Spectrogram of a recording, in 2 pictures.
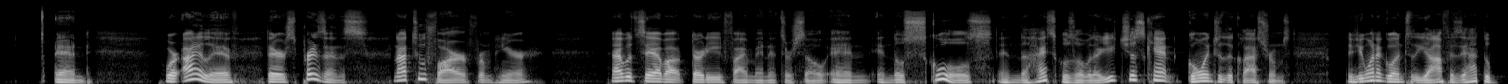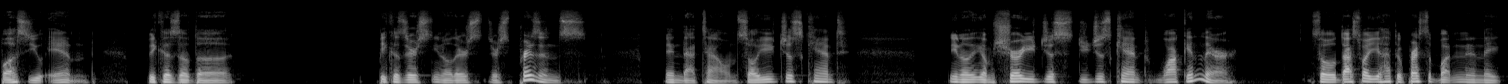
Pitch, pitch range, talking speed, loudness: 110 Hz, 100-125 Hz, 180 wpm, -23 LUFS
